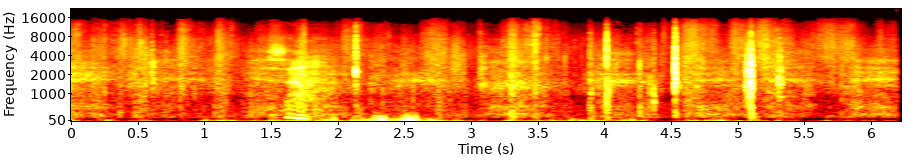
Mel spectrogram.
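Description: Footsteps through dry grass and over dry ground: a handful of separate, uneven steps and crackles. There is a brief low rumble about two seconds in.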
